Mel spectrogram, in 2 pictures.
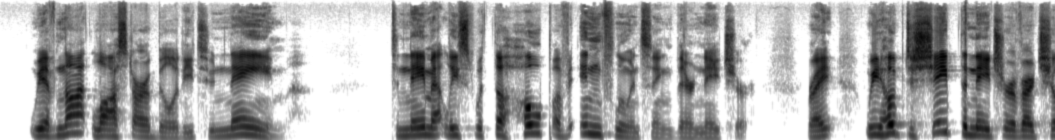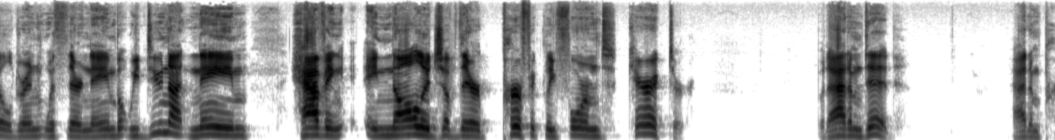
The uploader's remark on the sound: Preached on February 11, 2024 at Trinity Presbyterian Church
